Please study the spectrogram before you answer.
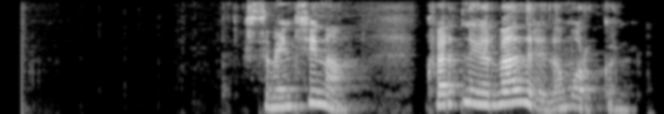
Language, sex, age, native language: Icelandic, female, 30-39, Icelandic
